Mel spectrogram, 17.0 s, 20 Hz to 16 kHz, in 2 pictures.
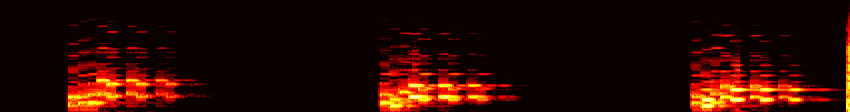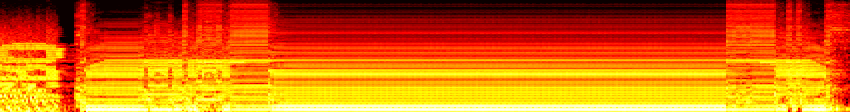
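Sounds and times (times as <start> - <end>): synthesizer ringtone chords: 3.9 - 5.3, 6.9 - 17.0.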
